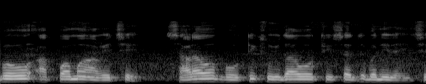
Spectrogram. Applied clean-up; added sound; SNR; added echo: none; none; none; none.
